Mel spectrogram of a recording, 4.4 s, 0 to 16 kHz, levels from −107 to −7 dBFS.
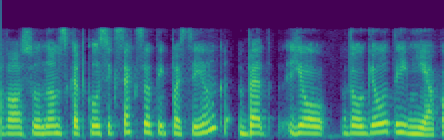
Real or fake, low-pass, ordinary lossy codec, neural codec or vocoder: fake; 7.2 kHz; AAC, 96 kbps; codec, 16 kHz, 1.1 kbps, Voila-Tokenizer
